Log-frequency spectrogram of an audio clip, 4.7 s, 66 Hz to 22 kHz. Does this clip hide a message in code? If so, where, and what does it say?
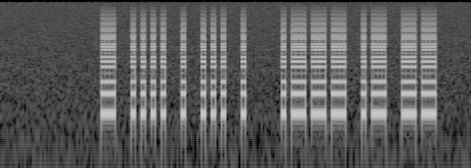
Yes: Morse code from 0.9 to 4.4 s, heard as electronic beeps, machine-sent, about 24 wpm, 440 Hz. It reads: THESE JAM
